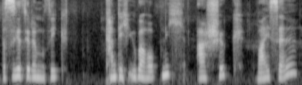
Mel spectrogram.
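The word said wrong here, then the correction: Aşık Veysel: ist das richtig ausgesprochen? Aschek Weissel. – Mhm. Aschek Weisel. – Mhm. Weisel. Ja.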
